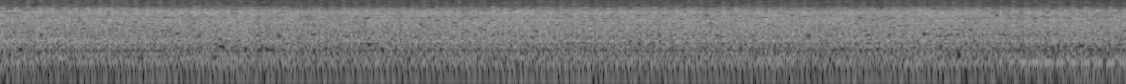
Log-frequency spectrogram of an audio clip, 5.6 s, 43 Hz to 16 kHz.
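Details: Shifeng SF 138-2 single-cylinder tractor diesel idles with an even, soft chug and no knock, after its earlier knocking was cured by a thin spacer, about 1 mm, placed under the fuel injection pump.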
